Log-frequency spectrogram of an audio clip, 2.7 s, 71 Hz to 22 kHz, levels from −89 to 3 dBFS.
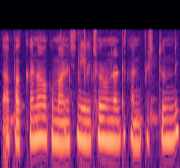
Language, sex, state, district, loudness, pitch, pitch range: Telugu, female, Telangana, Mahabubabad, -20 LUFS, 190 Hz, 180-200 Hz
